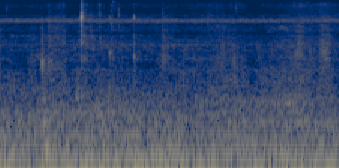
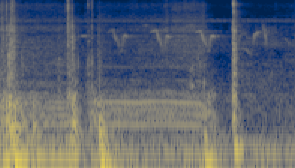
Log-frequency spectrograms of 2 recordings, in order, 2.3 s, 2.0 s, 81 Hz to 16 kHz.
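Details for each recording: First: 2004 Toyota RAV4 power window after refitting glass that came off its rail: motor hums in strained bursts, glass travels slowly, labouring and dragging in the channel, doesn't sound good going up; dry lube then applied to tracks; slow power window. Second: 2004 Toyota RAV4 power window after reseating glass on rail and applying dry lubricant to the tracks: short steady motor hum with a few soft clunks as glass travels and stops; window working, normal operation.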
